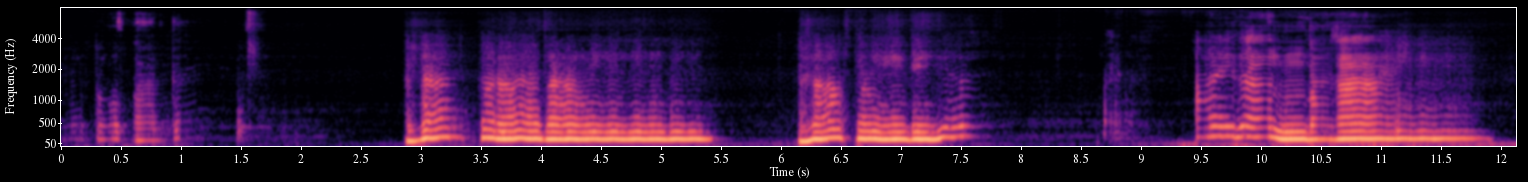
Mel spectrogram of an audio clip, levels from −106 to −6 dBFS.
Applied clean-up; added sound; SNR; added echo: neural mask model DeepFilterNet 3.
